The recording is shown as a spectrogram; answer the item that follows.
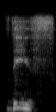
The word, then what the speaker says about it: these: For multiple objects, you say these, like with a Z, these.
